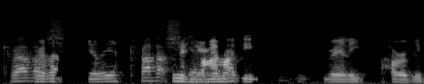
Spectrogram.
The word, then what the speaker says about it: Kvaratskhelia: But to be fair, it's actually written not far from how it should be pronounced. I think because it's like Kvaratskhelia. Yeah, Kvaratskhelia. Kvaratskhelia.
